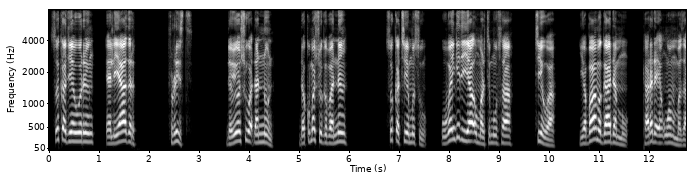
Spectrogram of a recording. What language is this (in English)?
Hausa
